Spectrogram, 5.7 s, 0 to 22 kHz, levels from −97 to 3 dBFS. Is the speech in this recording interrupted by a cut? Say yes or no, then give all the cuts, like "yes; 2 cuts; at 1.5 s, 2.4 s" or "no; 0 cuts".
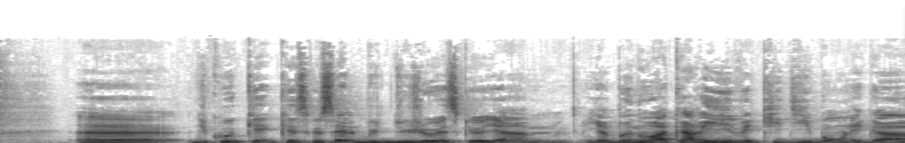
no; 0 cuts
